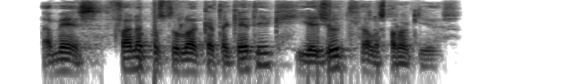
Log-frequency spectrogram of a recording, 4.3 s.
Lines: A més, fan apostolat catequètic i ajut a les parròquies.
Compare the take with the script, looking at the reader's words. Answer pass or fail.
pass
